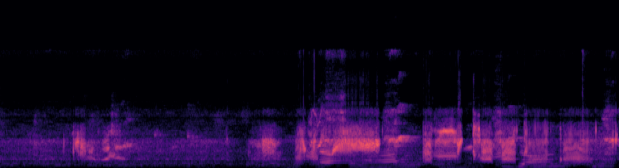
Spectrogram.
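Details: A pet budgerigar talking in Urdu/Hindi chatters in a rapid, buzzy voice, mixing speech-like mimicked words with high warbling twitters.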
